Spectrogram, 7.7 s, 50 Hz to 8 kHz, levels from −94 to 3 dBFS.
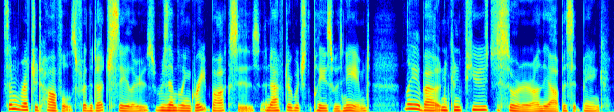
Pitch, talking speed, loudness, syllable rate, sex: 195 Hz, 205 wpm, -18 LUFS, 6.0 syllables/s, female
